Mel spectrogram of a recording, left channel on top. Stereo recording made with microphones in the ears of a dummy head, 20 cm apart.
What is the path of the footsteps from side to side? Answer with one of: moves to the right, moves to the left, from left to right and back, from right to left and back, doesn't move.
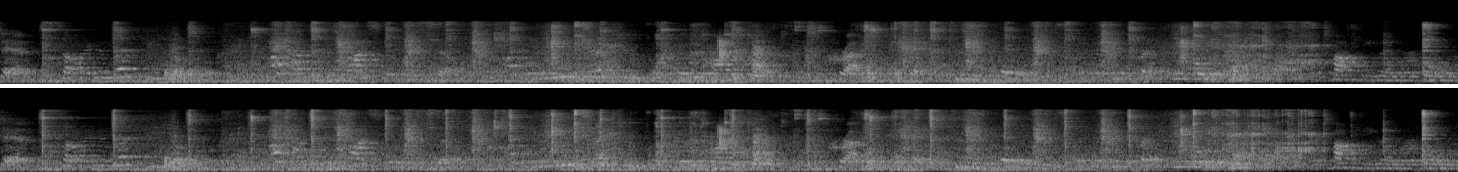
from right to left and back.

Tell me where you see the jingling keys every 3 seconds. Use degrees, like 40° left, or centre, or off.
off, 50° right, 20° right, 50° left, 70° left.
